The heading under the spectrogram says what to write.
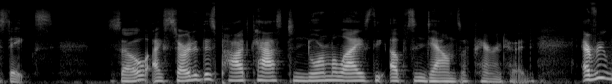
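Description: Nothing in this bit of speech points to a technical fault, so there's nothing to flag here.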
